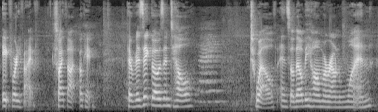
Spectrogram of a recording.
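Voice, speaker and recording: A hoarse young woman chatting to camera as a foster parent, rambling with many fillers. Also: medium pitch, bright, forceful tone. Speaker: vlogger. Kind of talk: casual chat to camera.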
